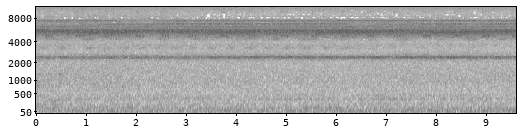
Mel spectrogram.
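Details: Cicadas singing loudly one night in Omaha, a continuous shrill ringing drone held at a constant level, layered over a steady low hum of background noise.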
